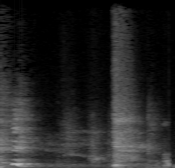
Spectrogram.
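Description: Brief human vocal sounds: a short voiced syllable falling in pitch near the start, then a sharp breathy exhale about one and a half seconds in.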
